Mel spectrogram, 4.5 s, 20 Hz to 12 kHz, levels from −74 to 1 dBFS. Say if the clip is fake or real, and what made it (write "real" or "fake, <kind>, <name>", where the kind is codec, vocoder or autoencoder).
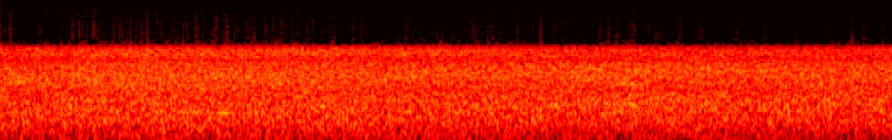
fake, vocoder, BigVGAN v2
